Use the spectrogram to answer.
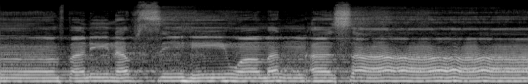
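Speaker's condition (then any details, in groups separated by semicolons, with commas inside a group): No condition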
